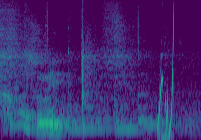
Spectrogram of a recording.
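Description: A quick cartoon 'pop' sound effect about a second and a half in, its pitch sweeping sharply up and straight back down, over light background music.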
